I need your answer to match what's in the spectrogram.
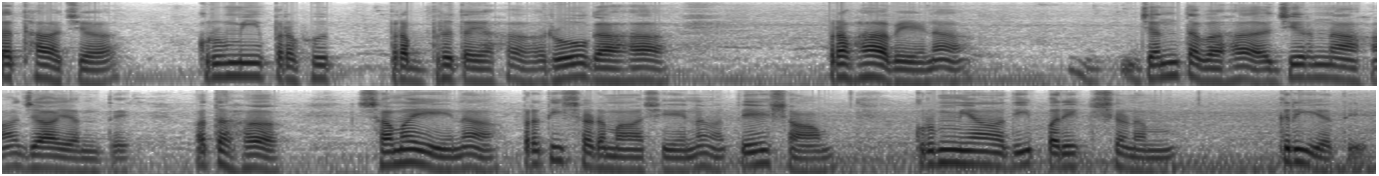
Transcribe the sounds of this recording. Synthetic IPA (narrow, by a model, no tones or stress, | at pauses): t̪ɐt̪ʰaːt͡ʃɐ | kɾumipɾɐbʱu | pɾɐbʱɾut̪ɐjɐɦɐ̆ɾoːɡaːɦɐ̆ | pɾɐbʱaːʋeːɳɐ | d͡ʒɐnt̪ɐʋɐɦɐ̆d͡ʒiɾɳaːɦɐ̆d͡ʒaːjɐnt̪e | ɐt̪ɐɦɐ | sɐmɐjeːnɐpɾɐt̪iʃɐɽɐmaːʃeːnɐt̪eːʂaːmkɾumjaːd̪ipɐɾiːkʂɐɳɐmkɾijɐt̪ḛː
